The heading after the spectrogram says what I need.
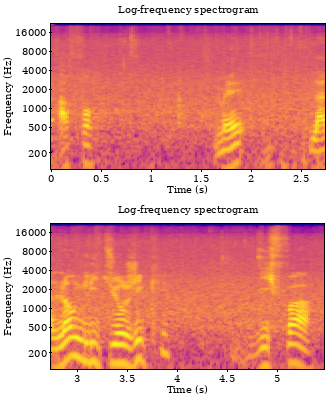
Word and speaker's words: Afa: On écrit A-F-A, mais on prononce Afan.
